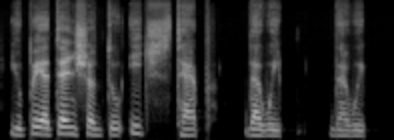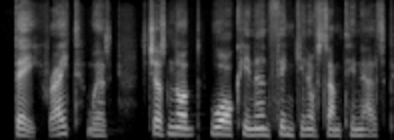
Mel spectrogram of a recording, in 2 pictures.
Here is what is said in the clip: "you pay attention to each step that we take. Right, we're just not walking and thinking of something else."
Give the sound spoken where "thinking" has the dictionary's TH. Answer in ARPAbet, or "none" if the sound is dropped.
TH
